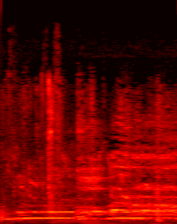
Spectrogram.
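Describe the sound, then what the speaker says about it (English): Layer hens clucking in a small backyard farm, a soft, steady stream of low calls with a few sharper clucks, heard faintly at a short distance. "What type of chicken are these? So these are layers."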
